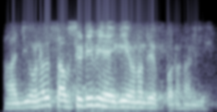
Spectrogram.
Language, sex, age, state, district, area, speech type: Punjabi, male, 45-60, Punjab, Fatehgarh Sahib, rural, conversation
